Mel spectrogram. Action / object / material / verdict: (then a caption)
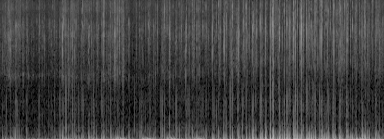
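scrape / whole orange / citrus peel / none. Fingernails rapidly scratch and tap the peel of a whole, solid orange held in the fingertips. The result is a fast, aggressive stream of dull, low-heavy taps mixed with a dry, scratchy crackle. It grows somewhat louder toward the end.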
